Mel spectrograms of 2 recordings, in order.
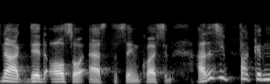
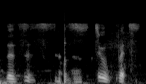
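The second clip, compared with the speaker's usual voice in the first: talking through laughter, quieter; 12 dB quieter than usual. Listening to a recording late at night, laughing while talking. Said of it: "Sorry, I'm just laughing right now".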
